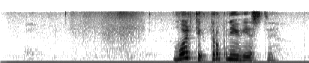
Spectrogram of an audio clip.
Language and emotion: Russian, neutral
